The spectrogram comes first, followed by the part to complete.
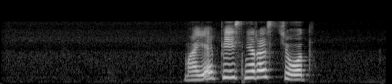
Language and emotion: Russian, positive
